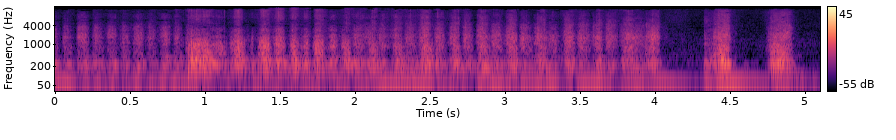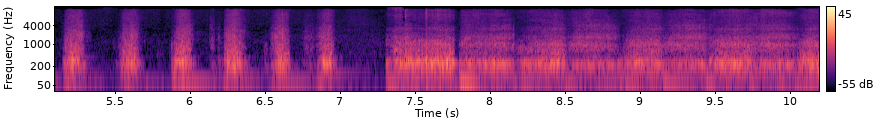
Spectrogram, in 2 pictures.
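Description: Long manicured nails scratch fast over a black foam windscreen on a desktop microphone, producing dense, muffled, low-to-mid scratchy rustling. Midway the scratching breaks into separate rhythmic strokes, then returns to a louder continuous scrubbing.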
